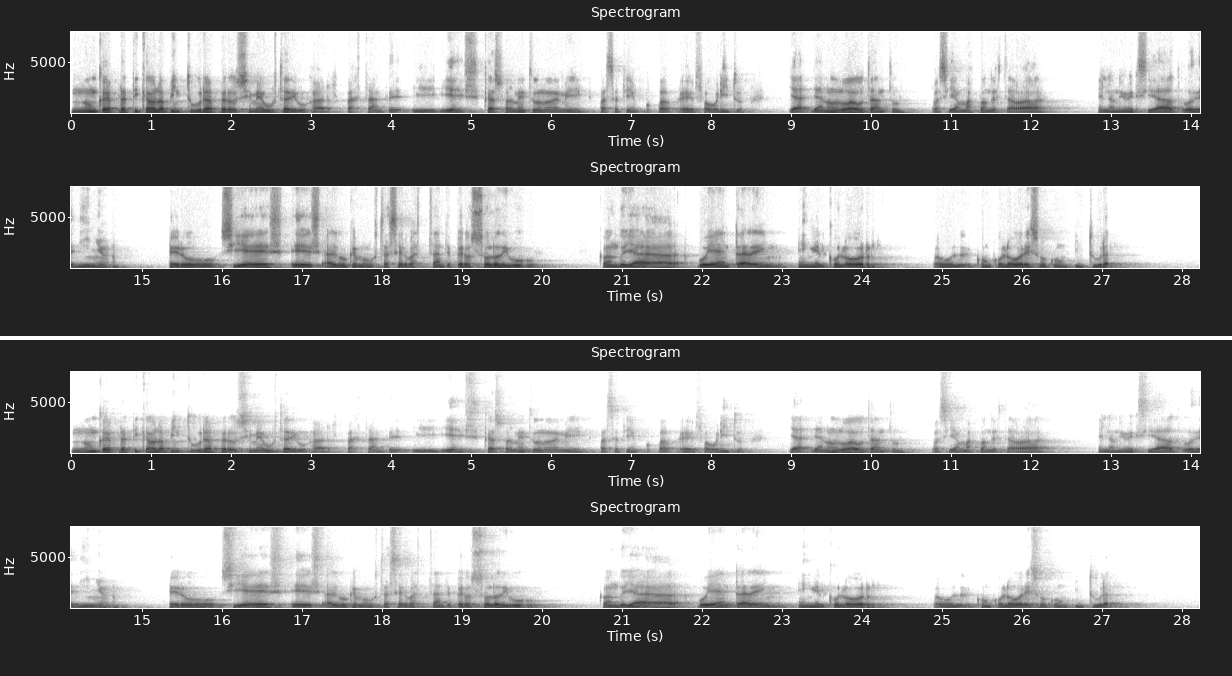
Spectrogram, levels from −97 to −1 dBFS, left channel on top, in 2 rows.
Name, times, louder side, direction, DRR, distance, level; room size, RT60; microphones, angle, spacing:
voice 1, 0.0-8.4 9.0-10.4 10.8-12.2 12.8-14.7 15.3-19.9 20.8-24.2 24.9-27.1, left 4 dB, 80° left, 16 dB, 0.5 m, -31 dB
23.5 x 14.0 x 3.2 m, 1.1 s
head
